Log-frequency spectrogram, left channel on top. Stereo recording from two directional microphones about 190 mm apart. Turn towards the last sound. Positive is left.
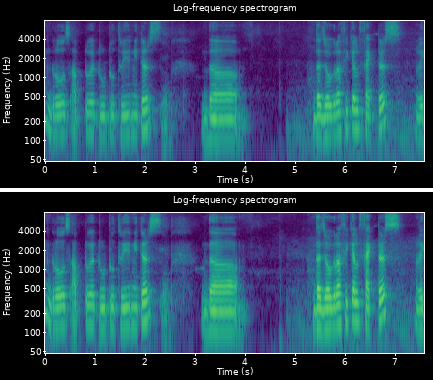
turn(degrees=-30)  # may be behind; listen again after turning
